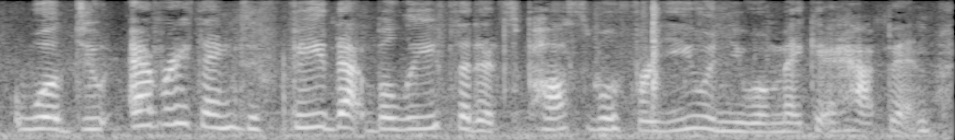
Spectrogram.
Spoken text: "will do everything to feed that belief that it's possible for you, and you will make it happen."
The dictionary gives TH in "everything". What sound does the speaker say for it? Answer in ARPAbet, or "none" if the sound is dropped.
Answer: TH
